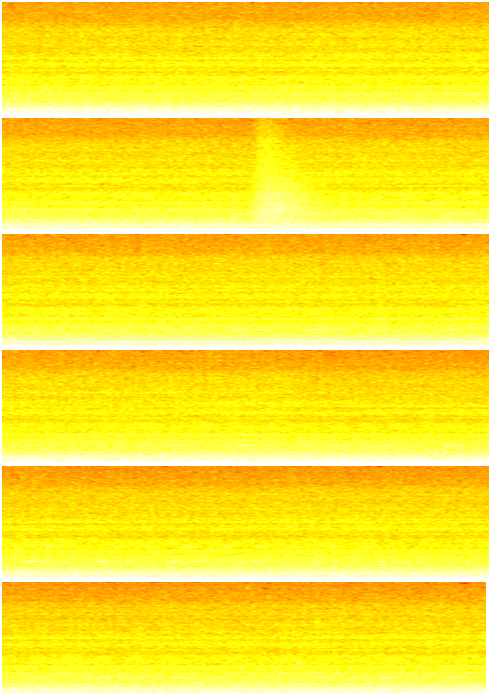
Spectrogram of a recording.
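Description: Commuter train locomotive running steadily, a deep rumble with faint steady whining tones above it. A short hiss comes about seven seconds in.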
